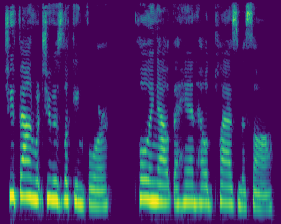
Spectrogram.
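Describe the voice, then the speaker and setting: A woman reading scripted suspense fiction as an audiobook narrator, with expressive storytelling. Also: medium pitch, moderate pace, dry recording, studio quality. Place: dry studio.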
